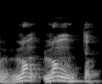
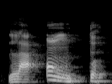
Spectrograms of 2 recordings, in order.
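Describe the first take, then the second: First: The article's vowel is dropped before honte. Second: The article's vowel is kept before honte. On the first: The speaker calls it wrong. "on ne peut pas barrer A, mettre apostrophe et lire l'honte. Non, ça ne marche pas" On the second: The speaker calls it right. "il n'y aura pas l'élision"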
